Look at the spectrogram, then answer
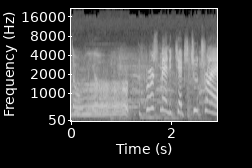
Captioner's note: growling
